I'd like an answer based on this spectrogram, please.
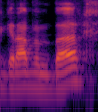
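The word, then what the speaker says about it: Gravenberch: Endo it's saas and it's graur some Dutch people try to say graen B but I don't know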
